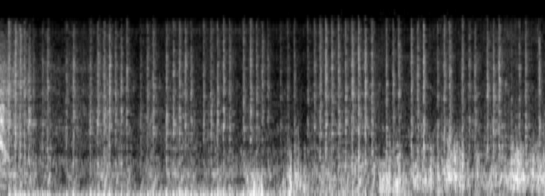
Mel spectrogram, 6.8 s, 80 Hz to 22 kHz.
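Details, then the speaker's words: Honda Integra with B20V eBay turbo setup, started by jumping main-relay ground after wiring-harness fix; lumpy uneven idle with stuttering pulses because 1000 cc injectors run on a tune made for 550 cc injectors. "It's gonna be running a little weird right now because it is on 1000 cc injectors, and this tune right now is for 550 cc."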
